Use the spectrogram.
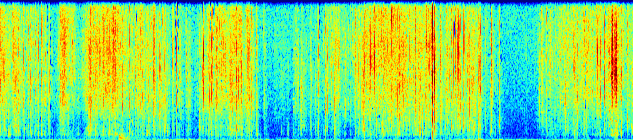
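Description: Fingers squeeze and lift a lump of multicolored Playfoam, foam beads held in a sticky binder. It gives a quiet, continuous stream of fine crackling and crinkling, with sticky tearing pops and a few sharper bright snaps over a low background rumble.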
